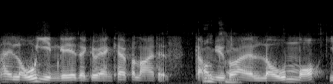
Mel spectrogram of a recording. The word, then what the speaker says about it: encephalitis: 佢用唔係用個 C 音喎，用 S 音係 encephalitis。咁我以前我就自己讀咧係 encephalitis 嘅。咁其實究竟係咪你呢兩個讀音咧，真係有個係正確，一個唔正確嘅咧？ – 都 OK 嘅，其實都冇乜所謂嘅。我哋醫生一般就係讀佢做 encephalitis 嘅。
